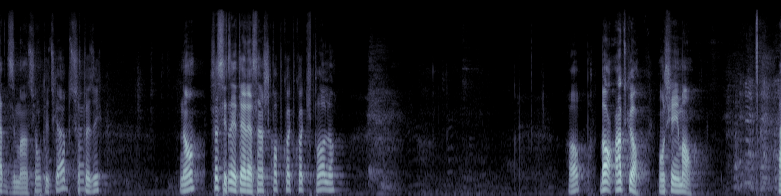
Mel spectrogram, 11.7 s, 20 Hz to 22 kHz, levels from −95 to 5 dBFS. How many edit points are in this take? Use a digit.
8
